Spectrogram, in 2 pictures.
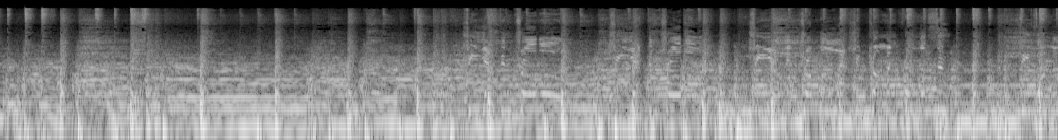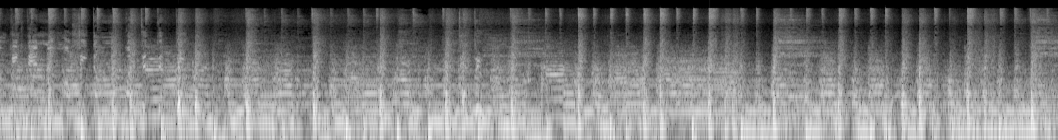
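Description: Rock music played on a drum kit close by, with frequent drum and cymbal hits and a guitar playing along.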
